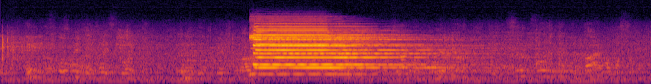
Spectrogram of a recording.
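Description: Ice hockey arena horn sounding once, suddenly, about three seconds in. It holds one steady note for about a second, then rings out and fades in the hall over the next two seconds.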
